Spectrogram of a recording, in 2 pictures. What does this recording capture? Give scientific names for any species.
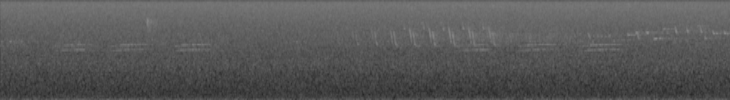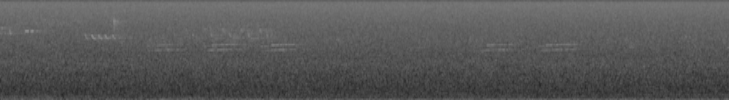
Sitta canadensis, Seiurus aurocapilla, Troglodytes hiemalis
